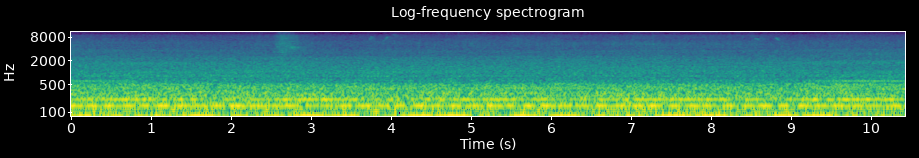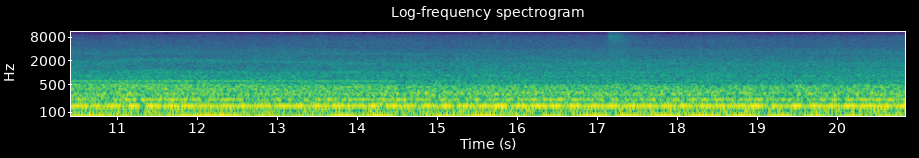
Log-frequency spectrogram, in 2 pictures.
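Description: Steady low diesel hum of an express passenger train standing at a station platform, several fixed low tones running without change. A couple of faint clicks come through it, about two and a half seconds in and again near the end.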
